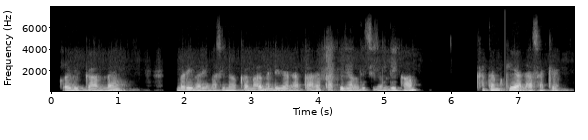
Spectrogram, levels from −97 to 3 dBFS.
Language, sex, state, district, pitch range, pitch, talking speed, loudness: Hindi, male, Bihar, Gaya, 120-145 Hz, 125 Hz, 155 wpm, -24 LUFS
